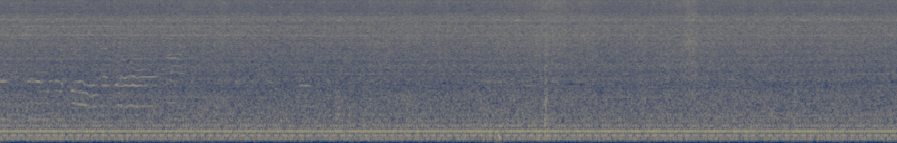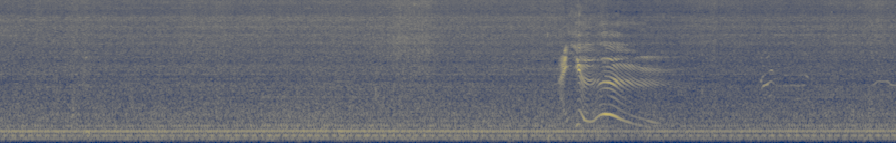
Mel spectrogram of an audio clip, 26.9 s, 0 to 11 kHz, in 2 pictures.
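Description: Wake surf towboat's engine running at a steady speed, a constant drone. About 22 seconds in, a person's short call rises and falls over it.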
